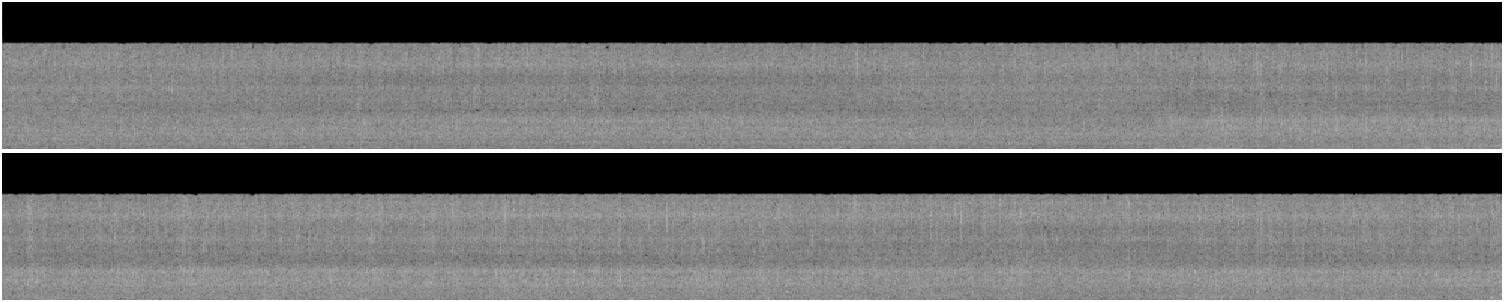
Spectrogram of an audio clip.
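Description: Shallow mountain stream rushing and babbling over a cobble bed, a steady water noise. About twelve seconds in it changes to a brighter, fuller rush with some low rumble.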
